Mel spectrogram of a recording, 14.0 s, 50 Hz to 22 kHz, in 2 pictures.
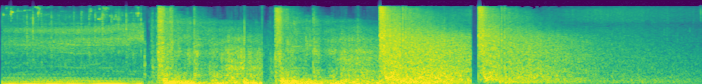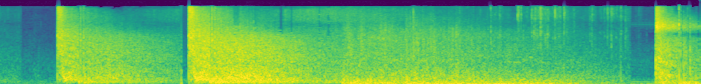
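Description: A vehicle engine running low and steady for a second or so, then heavy gun shots from a German 88 mm Flak gun, about seven in all at uneven spacing, each a sharp blast followed by a long echoing decay.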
